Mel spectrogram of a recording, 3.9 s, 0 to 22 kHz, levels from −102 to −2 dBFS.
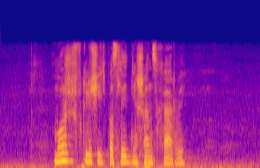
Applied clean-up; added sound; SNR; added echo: none; none; none; none.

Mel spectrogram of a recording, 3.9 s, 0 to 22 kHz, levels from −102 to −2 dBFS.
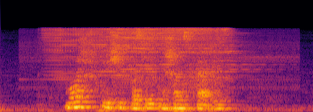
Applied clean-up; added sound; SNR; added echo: none; Sawing; 9 dB; reverberation time 0.5 s.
